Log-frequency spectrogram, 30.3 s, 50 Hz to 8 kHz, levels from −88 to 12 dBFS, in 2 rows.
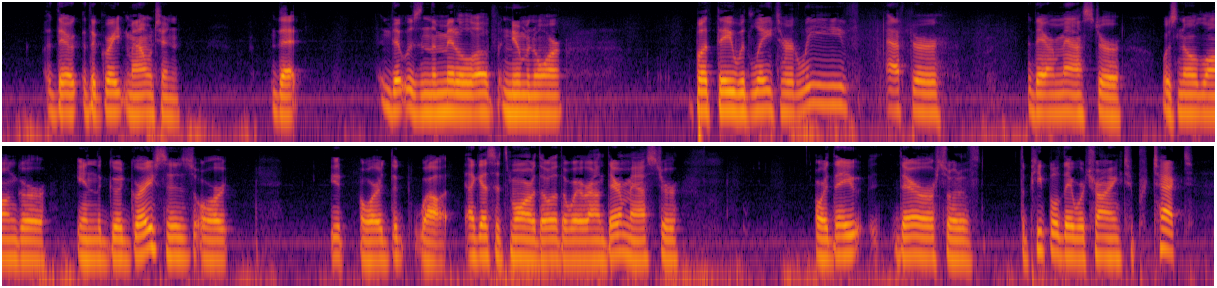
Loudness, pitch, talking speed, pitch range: -16 LUFS, 145 Hz, 105 wpm, 130-150 Hz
